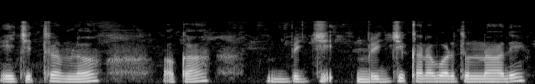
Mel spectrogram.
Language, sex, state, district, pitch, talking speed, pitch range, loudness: Telugu, male, Telangana, Mahabubabad, 130 Hz, 65 wpm, 130-145 Hz, -15 LUFS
